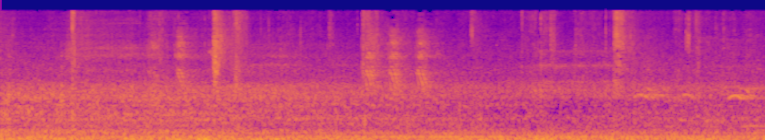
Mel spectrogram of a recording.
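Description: Harsh calls of a corvid, several short sharp cries scattered through, over a steady low hum, with a few short chirps near the end.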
